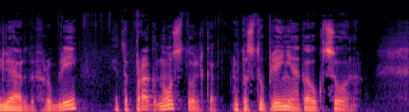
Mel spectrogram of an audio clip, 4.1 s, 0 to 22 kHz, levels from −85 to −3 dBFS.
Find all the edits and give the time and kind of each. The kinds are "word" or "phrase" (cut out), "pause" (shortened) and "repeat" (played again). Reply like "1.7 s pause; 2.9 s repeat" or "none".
2.2 s pause; 3.0 s word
